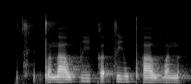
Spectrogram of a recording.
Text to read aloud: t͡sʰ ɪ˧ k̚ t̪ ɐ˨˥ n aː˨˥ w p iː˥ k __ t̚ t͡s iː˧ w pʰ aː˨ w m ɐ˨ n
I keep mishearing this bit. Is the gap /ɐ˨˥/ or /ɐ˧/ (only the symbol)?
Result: ɐ˨˥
